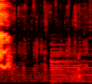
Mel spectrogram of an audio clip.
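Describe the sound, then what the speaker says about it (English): A character in the video game Tainted Grain clucks like a chicken after drinking a potion, giving a short burst of fowl-like squawks at the start, followed by quieter game ambience. "She asked us to drink this potion, and we started clucking like chickens and animals and stuff."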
